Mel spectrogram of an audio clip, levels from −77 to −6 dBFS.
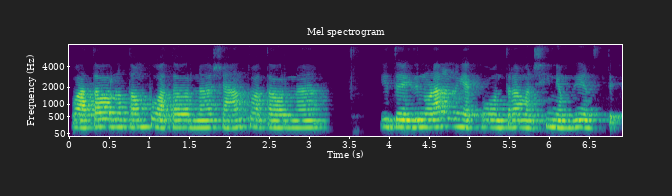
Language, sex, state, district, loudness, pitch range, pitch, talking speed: Kannada, female, Karnataka, Dharwad, -18 LUFS, 195-205 Hz, 195 Hz, 110 wpm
